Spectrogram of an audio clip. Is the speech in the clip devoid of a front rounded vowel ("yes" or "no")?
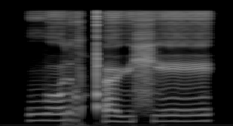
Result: no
